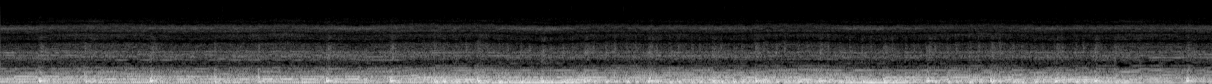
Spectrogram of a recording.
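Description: Ambient raw black metal from a cassette demo recording: a dense, continuous, lo-fi wall of music that never lets up.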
